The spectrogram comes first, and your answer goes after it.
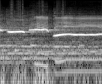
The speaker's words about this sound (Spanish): Más de uno aprendió a silbar con esto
